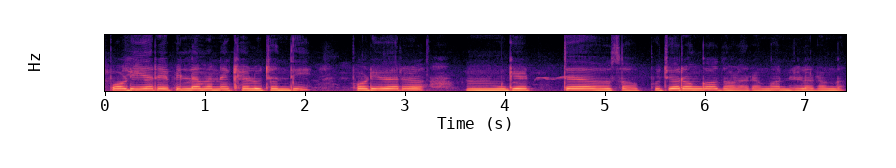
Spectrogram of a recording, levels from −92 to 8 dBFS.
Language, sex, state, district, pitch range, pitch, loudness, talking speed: Odia, female, Odisha, Khordha, 230-250 Hz, 240 Hz, -14 LUFS, 75 wpm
